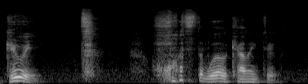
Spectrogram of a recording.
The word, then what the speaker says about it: GUI: Can you believe the collective name for all this is the Graphical User Interface, or GUI, pronounced GUI?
